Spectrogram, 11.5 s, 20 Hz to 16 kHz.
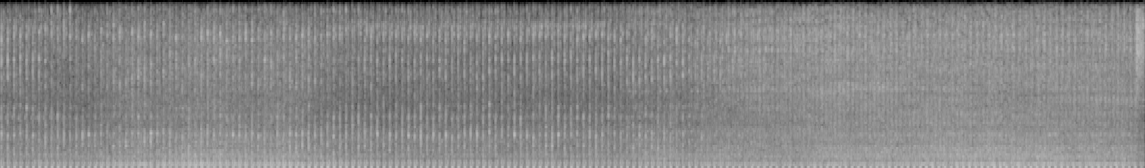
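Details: Magna air compressor with a Briggs & Stratton engine from at least 1983, sat 5 years, first start on the carburetor alone without carb cleaner: single-cylinder engine holds an even, rapid firing beat, no misses or surging, reaching 100 psi; normal running.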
